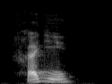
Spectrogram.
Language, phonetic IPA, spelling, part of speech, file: Russian, [fxɐˈdʲi], входи, verb, Ru-входи.ogg
- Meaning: second-person singular imperative imperfective of входи́ть (vxodítʹ)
